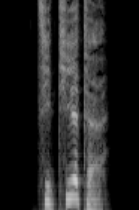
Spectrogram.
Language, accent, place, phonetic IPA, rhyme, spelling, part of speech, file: German, Germany, Berlin, [ˌt͡siˈtiːɐ̯tə], -iːɐ̯tə, zitierte, adjective / verb, De-zitierte.ogg
- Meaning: inflection of zitieren: 1. first/third-person singular preterite 2. first/third-person singular subjunctive II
